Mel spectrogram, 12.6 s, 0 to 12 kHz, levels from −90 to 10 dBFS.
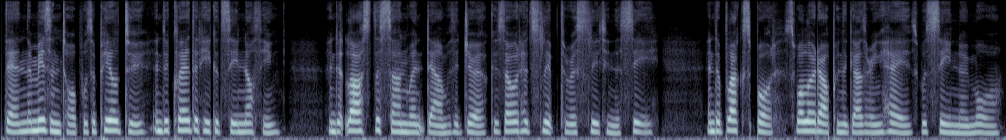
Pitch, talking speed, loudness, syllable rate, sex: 210 Hz, 230 wpm, -18 LUFS, 5.4 syllables/s, female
